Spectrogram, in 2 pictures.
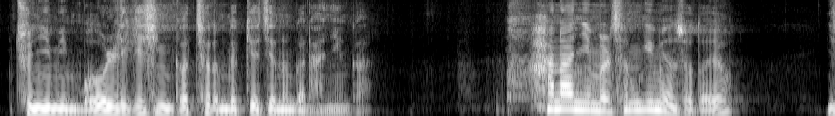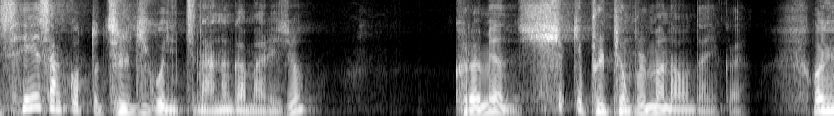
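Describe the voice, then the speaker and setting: Animated preaching man. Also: medium pitch. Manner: emphatic preaching with rhetorical questions to the congregation; acts out complaining believers in quoted asides. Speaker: pastor. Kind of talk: sermon.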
